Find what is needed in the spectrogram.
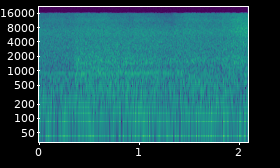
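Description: Steady room noise of a large food-factory cooking room: ventilation and machinery running, with a constant low rumble and a faint steady high tone that stops a little past halfway.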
